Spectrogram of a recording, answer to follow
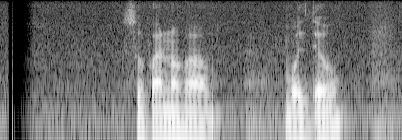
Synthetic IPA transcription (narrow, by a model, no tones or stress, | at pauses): supaɾnɔba | bolt̪eo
